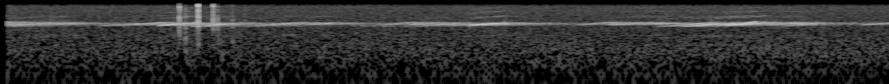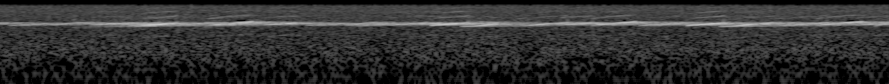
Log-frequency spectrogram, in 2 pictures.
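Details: A dense chorus of spring peepers (Pseudacris crucifer) at a marsh on the edge of Lake Lily, Copper Harbor, with high piercing peeps overlapping into continuous shrill ringing. The chorus hushed within seconds after a bird's alarm call.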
